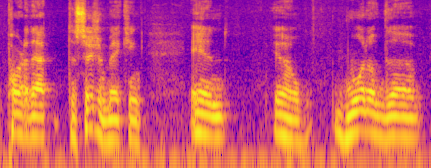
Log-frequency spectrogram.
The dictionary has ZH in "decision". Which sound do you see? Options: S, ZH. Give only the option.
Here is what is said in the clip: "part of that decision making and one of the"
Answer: ZH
